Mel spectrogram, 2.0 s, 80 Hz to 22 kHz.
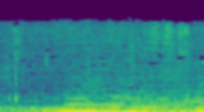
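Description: A 2015 Jeep Wrangler JK's 3.6-litre Pentastar V6 pulls steadily at low revs while crawling a rocky trail, heard from inside the cab. It grows louder about half a second in, then holds an even hum.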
